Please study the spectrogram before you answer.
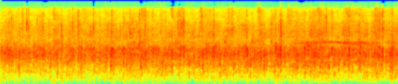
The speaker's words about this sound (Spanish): Pues sí. A otros aplausos ahí.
